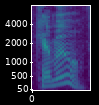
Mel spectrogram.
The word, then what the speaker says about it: Camus: Albert Camus. – Camus. There you go. – Nailed it.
